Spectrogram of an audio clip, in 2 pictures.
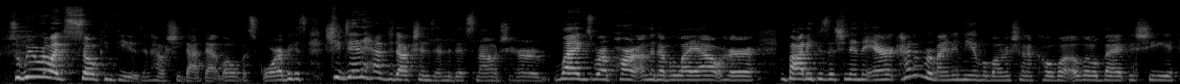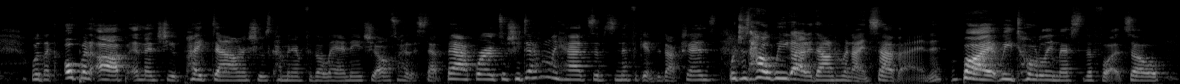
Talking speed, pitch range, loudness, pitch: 250 wpm, 195-250 Hz, -34 LUFS, 210 Hz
